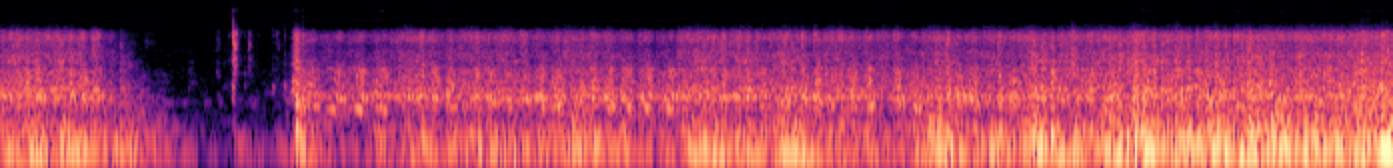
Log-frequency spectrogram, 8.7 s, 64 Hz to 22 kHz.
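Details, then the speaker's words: Corsa Lite 1.4: brief cranking then catches within about two seconds into a steady idle, but starts only when the gas pedal is pressed. "so this car doesn't start okay actually it start but it only starts when i press my foot on a gas"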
